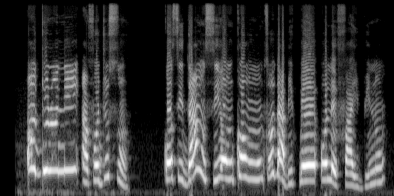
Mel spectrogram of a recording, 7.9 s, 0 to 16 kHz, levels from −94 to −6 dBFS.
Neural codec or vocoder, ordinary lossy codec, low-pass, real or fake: none; none; 14.4 kHz; real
